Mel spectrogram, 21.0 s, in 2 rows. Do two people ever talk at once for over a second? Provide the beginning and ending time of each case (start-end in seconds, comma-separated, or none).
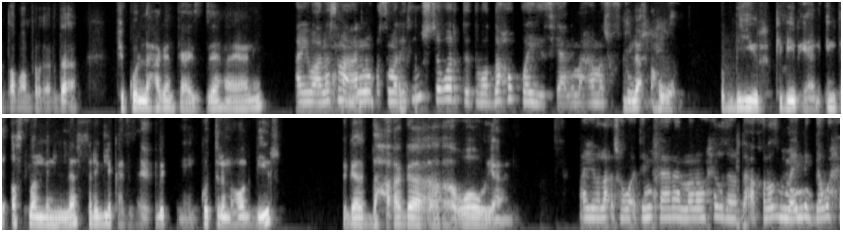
none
